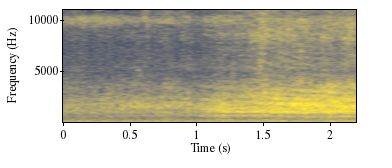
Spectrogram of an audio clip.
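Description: Outdoor background noise: a constant low rumble of traffic, with a passing vehicle's noise swelling from about a second in.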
